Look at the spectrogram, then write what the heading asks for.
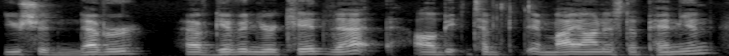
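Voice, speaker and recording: A man preaching hard work in a blunt, profane rant to the camera. His voice sounds sore and strained from talking. He is neither high nor low in pitch. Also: measured pace, a little mellow. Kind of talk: motivational rant vlog.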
